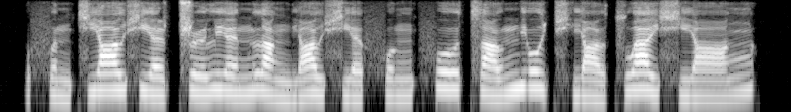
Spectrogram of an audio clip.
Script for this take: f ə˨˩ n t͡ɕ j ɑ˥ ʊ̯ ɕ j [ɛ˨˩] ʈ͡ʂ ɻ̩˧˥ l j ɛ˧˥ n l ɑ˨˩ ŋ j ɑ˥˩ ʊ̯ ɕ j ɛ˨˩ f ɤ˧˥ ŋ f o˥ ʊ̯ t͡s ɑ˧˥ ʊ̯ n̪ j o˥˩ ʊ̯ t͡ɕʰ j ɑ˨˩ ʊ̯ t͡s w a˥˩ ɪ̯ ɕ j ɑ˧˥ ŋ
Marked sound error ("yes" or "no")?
yes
